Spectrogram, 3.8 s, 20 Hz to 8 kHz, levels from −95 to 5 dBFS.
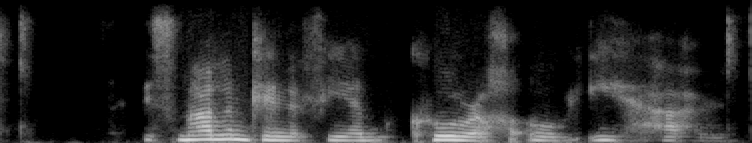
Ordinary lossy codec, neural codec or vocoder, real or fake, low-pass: Opus, 32 kbps; codec, 16 kHz, 2 kbps, FreqCodec, larger model; fake; 7.2 kHz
